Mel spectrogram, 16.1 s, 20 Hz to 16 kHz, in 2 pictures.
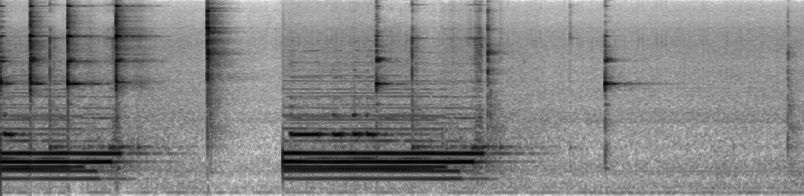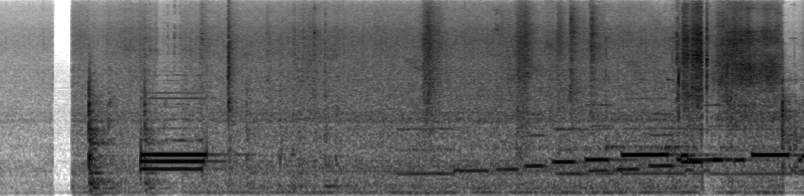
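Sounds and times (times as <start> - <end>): high glassy ping: 0.0 - 2.3, 6.0 - 6.6
kitchen-like clinking: 4.8 - 5.2, 6.0 - 6.6
steady hiss: 6.6 - 16.0
held chord: 12.0 - 16.0.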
